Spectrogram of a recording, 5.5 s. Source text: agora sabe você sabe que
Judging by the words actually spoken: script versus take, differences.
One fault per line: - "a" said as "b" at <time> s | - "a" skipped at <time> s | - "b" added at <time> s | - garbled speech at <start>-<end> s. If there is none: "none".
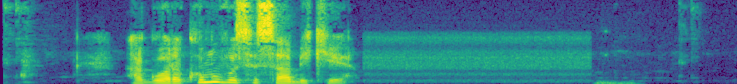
- "sabe" said as "como" at 1.4 s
